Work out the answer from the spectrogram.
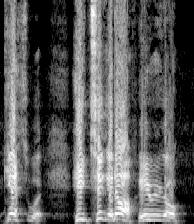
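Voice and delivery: usual speaking voice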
